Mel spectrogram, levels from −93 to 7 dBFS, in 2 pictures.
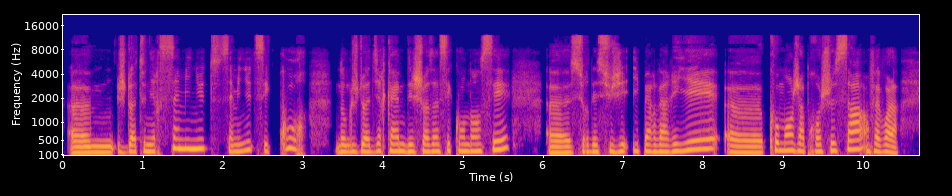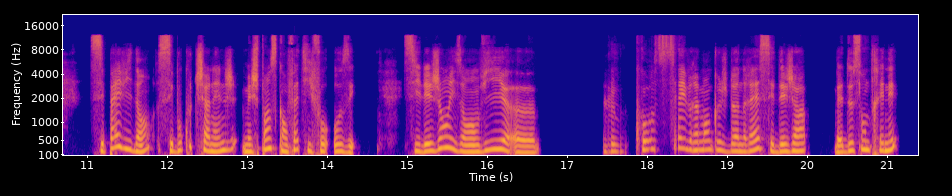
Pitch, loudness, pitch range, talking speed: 200 Hz, -16 LUFS, 185-240 Hz, 180 wpm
